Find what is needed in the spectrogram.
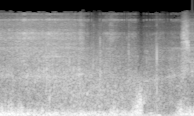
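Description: Wind buffeting the camera's microphone: a loud, steady, rumbling noise.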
